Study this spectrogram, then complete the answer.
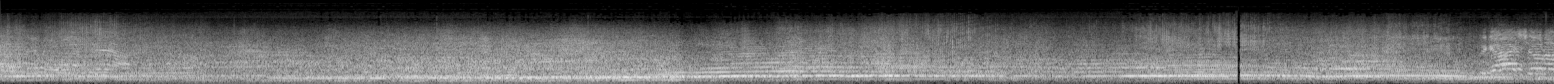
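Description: Modified race cars roar around Columbus Motor Speedway, a continuous loud pack of engines rising and falling in pitch as they lap, with a race announcer talking over the din.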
